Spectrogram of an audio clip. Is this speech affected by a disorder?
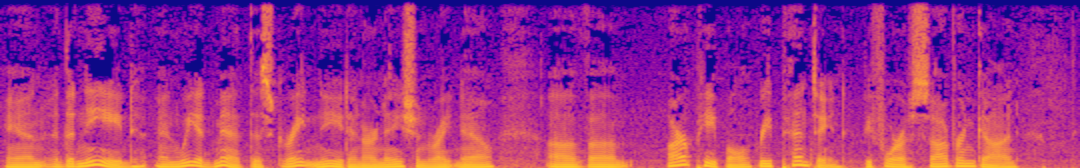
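No.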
